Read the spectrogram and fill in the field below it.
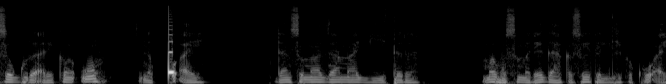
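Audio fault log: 1.61–1.74 s and 5.91–6.01 s, corrupt frame muted: damaged compressed frames were rejected and replaced by silence, so the sound cuts abruptly. The waveform shows flat gaps of about 140 ms and 100 ms, and the spectrogram shows blank vertical bands.
3.25–3.27 s, corrupt frame decoded: a damaged frame was played anyway, so misread data put energy at the wrong frequencies and made a faint, brief stray sound, about -45 dBFS. It shows as a short, stray smear on the spectrogram.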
